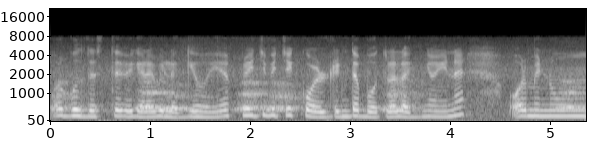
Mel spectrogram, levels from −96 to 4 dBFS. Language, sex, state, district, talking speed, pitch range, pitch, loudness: Punjabi, female, Punjab, Pathankot, 210 wpm, 185-215 Hz, 200 Hz, -16 LUFS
